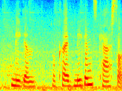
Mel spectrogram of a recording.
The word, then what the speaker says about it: Meggen: It's pronounced Megan. Megan.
